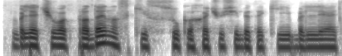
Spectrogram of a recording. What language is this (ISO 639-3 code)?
rus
